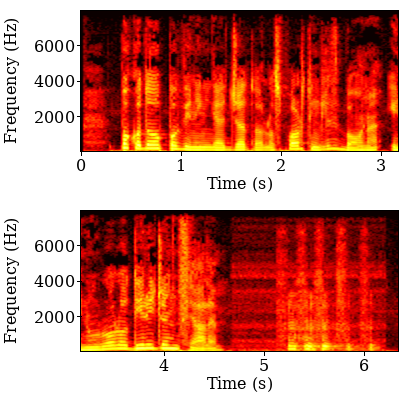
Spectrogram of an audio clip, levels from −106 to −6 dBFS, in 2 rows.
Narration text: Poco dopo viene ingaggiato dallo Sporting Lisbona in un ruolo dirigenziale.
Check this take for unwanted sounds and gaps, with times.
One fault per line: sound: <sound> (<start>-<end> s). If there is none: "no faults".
sound: laugh (5.1-6.2 s)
